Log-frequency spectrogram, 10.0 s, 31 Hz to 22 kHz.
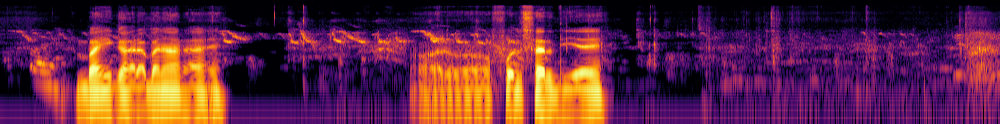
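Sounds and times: chickens calling: 0:00.0 - 0:10.0.

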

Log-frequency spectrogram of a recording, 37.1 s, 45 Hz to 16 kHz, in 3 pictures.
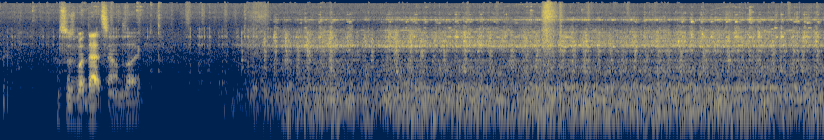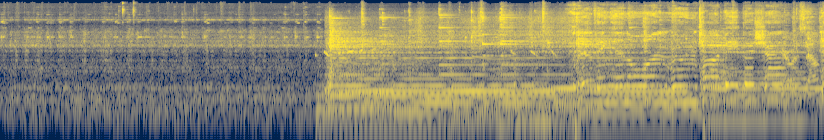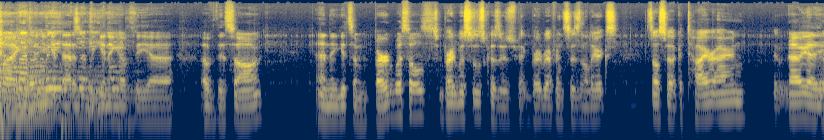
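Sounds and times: junk rattling in a shaken drum: 0:03.4 - 0:26.7
song with pitched instruments: 0:17.0 - 0:26.8.

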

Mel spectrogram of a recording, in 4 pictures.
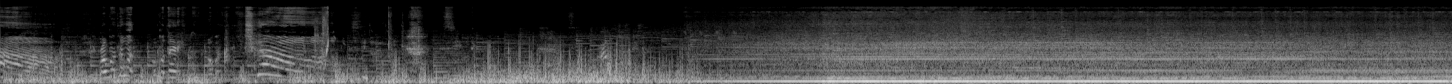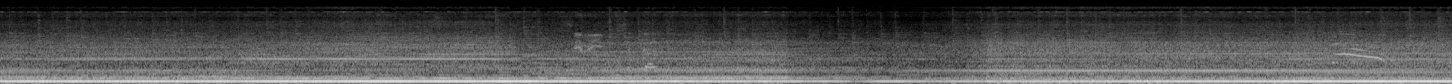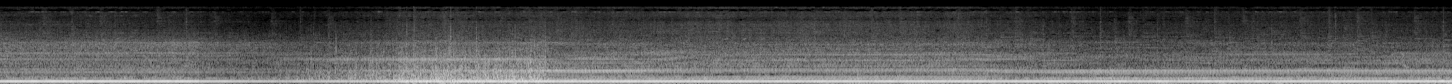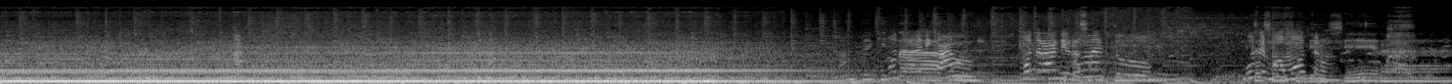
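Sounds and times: outboard motor running: 0:00.0 - 0:58.0.

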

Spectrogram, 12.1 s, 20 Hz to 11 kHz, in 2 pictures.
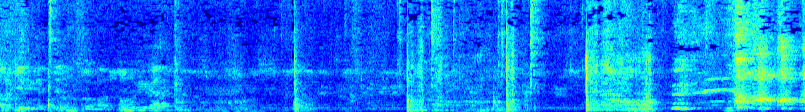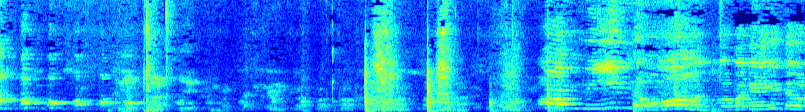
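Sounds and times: knife scraping cutting board: 0:01.3 - 0:02.0, 0:03.0 - 0:05.0, 0:08.7 - 0:10.3.

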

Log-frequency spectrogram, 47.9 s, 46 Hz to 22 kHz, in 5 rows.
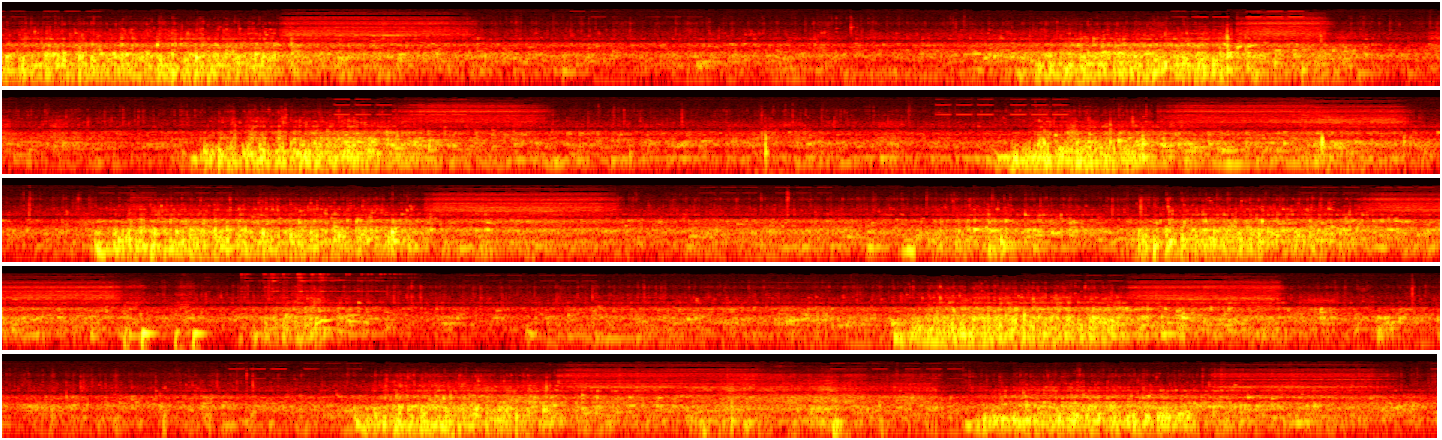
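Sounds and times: bubbling exhalation underwater: 0:00.0 - 0:02.0, 0:06.5 - 0:08.3, 0:10.8 - 0:12.3, 0:19.8 - 0:22.0, 0:25.0 - 0:28.4, 0:34.6 - 0:36.4, 0:40.6 - 0:42.2, 0:44.8 - 0:46.4
hissing inhalation through regulator: 0:01.8 - 0:03.4, 0:08.0 - 0:09.1, 0:12.1 - 0:13.4, 0:17.3 - 0:19.2, 0:21.9 - 0:23.4, 0:28.0 - 0:29.9, 0:36.2 - 0:37.6, 0:42.0 - 0:44.6, 0:46.3 - 0:47.9.

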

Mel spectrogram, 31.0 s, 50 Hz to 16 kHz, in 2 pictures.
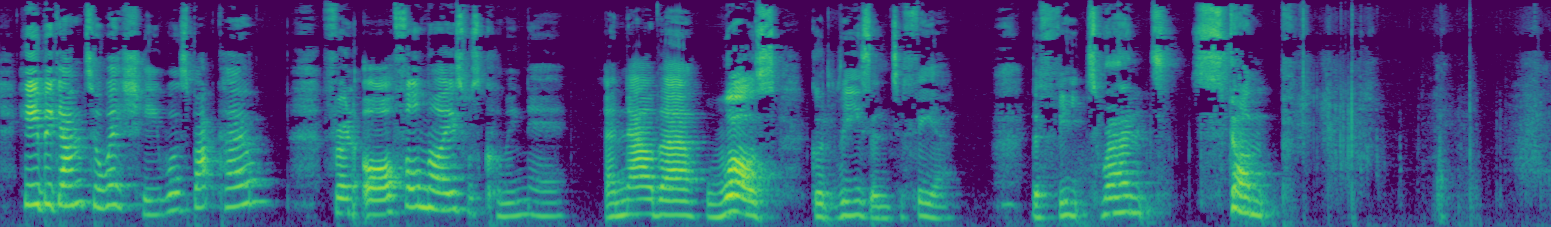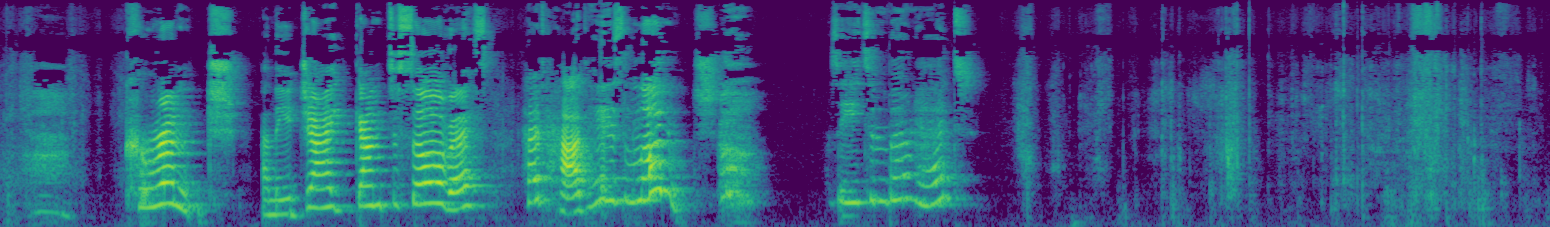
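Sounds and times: paper rustling: 0:12.8 - 0:16.8, 0:25.5 - 0:31.0.

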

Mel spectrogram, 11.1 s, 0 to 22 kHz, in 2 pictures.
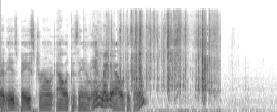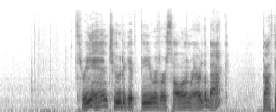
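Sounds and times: foil wrapper crinkling: 0:01.9 - 0:04.4.

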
